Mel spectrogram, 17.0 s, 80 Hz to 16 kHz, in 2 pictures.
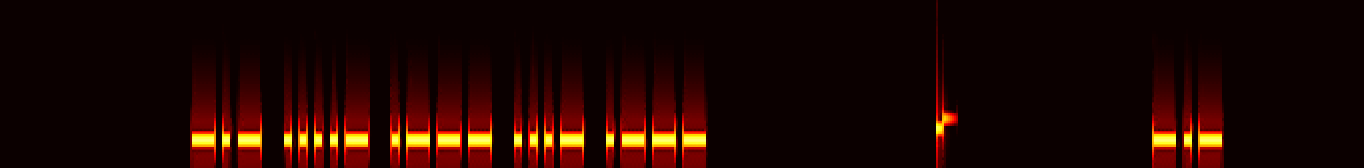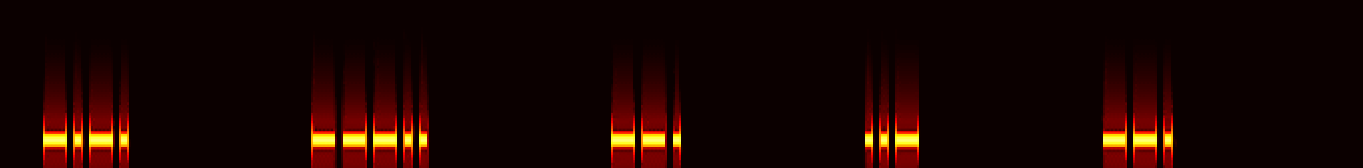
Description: Morse code, heard as a keyed tone, about 25 wpm, spaced as for 10 wpm, 700 Hz. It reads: K4JVJ KC8GUG
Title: USA Call Signs - 8x Character Spacing - 25wpm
